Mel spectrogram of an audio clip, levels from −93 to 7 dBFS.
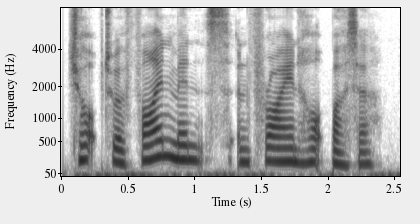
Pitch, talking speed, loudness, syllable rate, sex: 200 Hz, 235 wpm, -17 LUFS, 5.0 syllables/s, female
